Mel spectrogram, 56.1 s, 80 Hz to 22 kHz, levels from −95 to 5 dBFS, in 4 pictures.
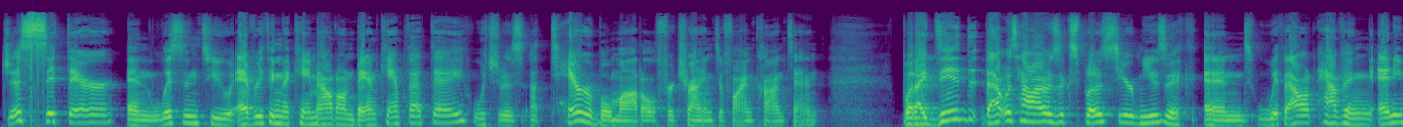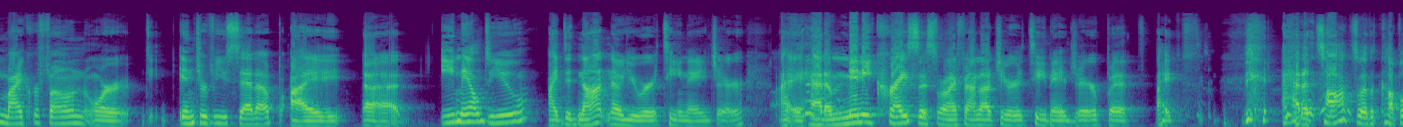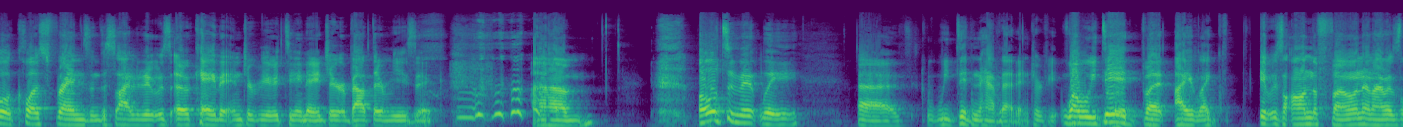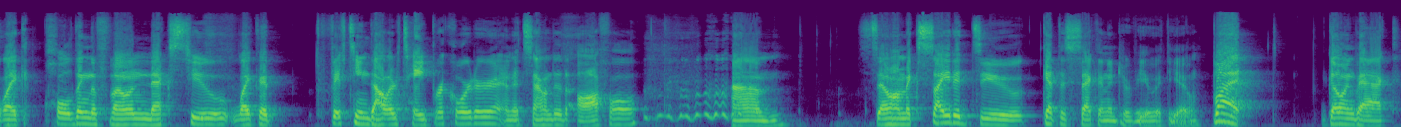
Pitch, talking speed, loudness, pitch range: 140 Hz, 155 wpm, -19 LUFS, 125-175 Hz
